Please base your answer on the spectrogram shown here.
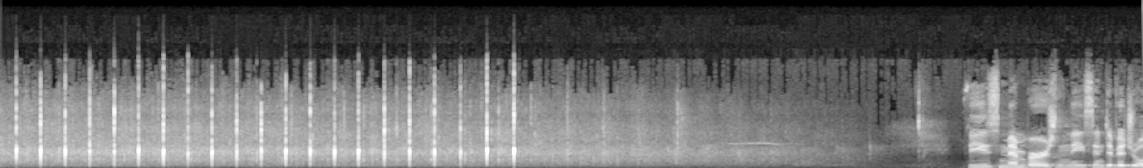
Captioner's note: applause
